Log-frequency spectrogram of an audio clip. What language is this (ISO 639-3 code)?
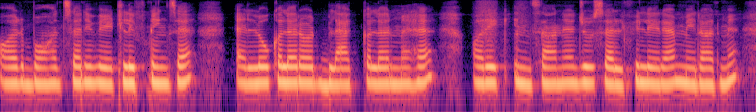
hin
